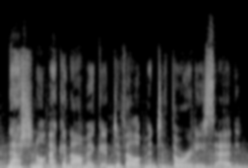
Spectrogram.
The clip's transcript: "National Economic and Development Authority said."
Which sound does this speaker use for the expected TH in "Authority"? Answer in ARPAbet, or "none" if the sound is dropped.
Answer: TH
